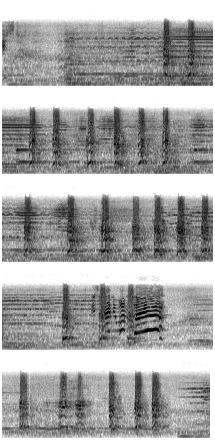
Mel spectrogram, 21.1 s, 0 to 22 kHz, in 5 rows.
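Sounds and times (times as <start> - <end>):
dramatic orchestral music: 0.0 - 21.0
dog barking: 3.2 - 7.8, 8.8 - 12.8, 13.8 - 15.6, 17.2 - 20.3.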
